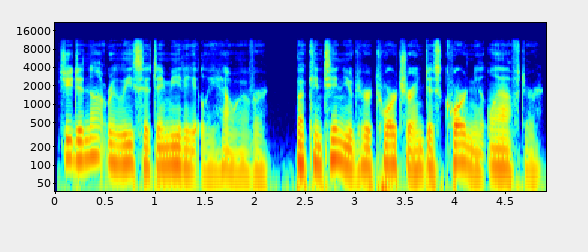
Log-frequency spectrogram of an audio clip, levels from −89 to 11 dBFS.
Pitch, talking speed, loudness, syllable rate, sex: 95 Hz, 170 wpm, -18 LUFS, 6.4 syllables/s, male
